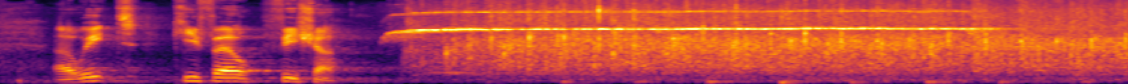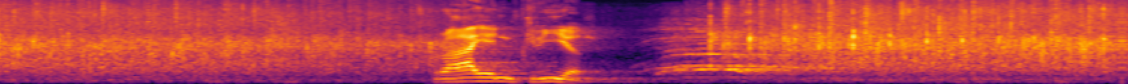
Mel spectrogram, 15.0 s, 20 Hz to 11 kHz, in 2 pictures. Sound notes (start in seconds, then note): 3.0 audience cheering; 12.0 audience cheering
